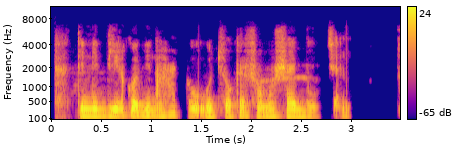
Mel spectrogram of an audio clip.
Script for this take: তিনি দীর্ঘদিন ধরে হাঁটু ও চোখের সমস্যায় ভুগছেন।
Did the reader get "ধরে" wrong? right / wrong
wrong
